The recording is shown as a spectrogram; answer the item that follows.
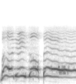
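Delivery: shrill, very high-pitched, loud yell. Speaker recounts a guy yelling out in front of everybody; retelling a loud yell.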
